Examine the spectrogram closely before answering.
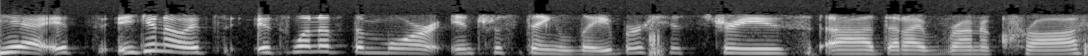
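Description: This woman's voice sits fairly high and moves at a moderate pace. It is an unremarkable speaking voice with lively intonation. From United States (born in South Africa, moved as young child). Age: 40s. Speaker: professor and activist, author. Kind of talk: interview.

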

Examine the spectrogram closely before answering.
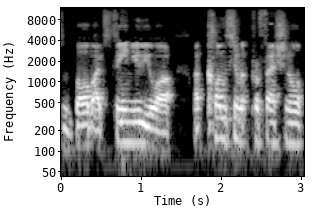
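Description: A man talks with a British accent. He keeps a moderate pace. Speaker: voice talent and conference moderator. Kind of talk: interview about public speaking.

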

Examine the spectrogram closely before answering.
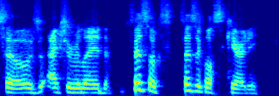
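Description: A man with a normal speaking voice and an American accent, with ordinary pitch variation. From Nebraska, US Midwest. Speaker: chief information security officer. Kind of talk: interview.

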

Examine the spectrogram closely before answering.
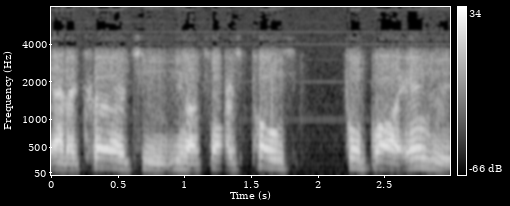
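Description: In a plain, everyday voice, a man speaks at a moderate pace, fairly high in pitch with lively intonation. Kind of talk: phone interview on radio, talking casually as a guest. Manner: relaxed, conversational, explanatory, with filler 'you know' and 'uh'.

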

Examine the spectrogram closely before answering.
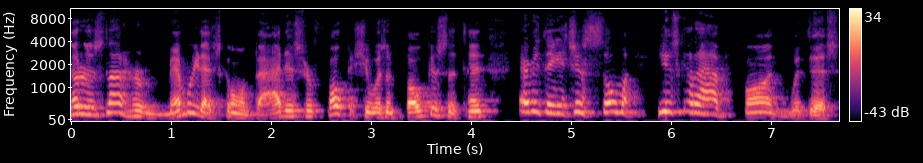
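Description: Delivered at a fairly quick pace, the voice has a dark, mellow tone and very wide pitch swings. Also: man, high pitch for a man. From Pennsylvania. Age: 70s. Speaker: mentalist and memory expert. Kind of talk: interview. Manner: animated.

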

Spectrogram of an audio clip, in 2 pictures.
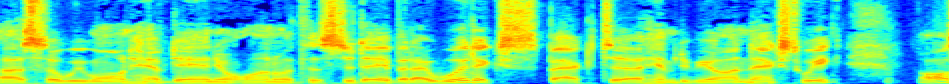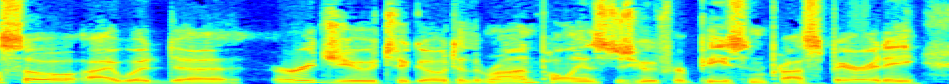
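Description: Using an American accent, a man of medium pitch speaks at a fairly quick pace with ordinary pitch variation. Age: 60s. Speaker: radio host and newsletter writer. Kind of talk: interview on financial radio show. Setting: studio in New York. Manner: halting, many fillers.

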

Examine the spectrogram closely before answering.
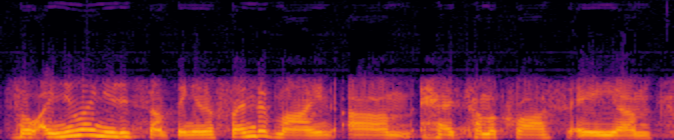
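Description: Noticeable background noise accompanies a woman whose pitch is very deep and low. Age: 60s. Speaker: health and wellness coach. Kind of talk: interview. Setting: radio show.

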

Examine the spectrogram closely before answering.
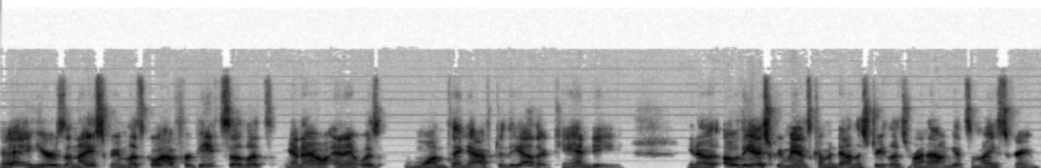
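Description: A woman's medium-pitched voice, an ordinary speaking voice, with ordinary pitch variation. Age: 50s. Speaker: health coach. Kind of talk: interview.

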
